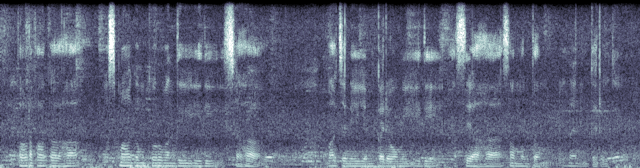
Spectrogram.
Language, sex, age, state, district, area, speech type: Sanskrit, male, 30-45, Kerala, Thiruvananthapuram, urban, spontaneous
